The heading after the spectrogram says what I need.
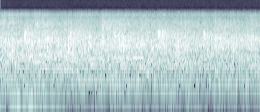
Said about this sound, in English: Shall we give them a big round of applause?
